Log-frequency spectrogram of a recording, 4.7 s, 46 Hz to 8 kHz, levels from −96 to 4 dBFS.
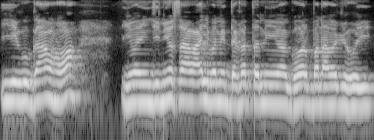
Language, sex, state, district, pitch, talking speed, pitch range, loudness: Bhojpuri, male, Bihar, Muzaffarpur, 180 Hz, 190 wpm, 170-195 Hz, -13 LUFS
